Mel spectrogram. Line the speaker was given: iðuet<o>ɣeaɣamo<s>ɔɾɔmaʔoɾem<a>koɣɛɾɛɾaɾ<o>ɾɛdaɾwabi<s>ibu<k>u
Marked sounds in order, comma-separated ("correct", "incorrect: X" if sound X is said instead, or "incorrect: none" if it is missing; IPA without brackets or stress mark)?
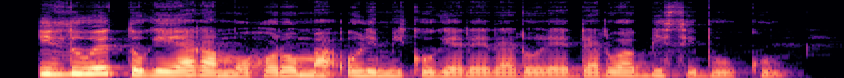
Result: correct, incorrect: h, incorrect: i, correct, correct, correct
